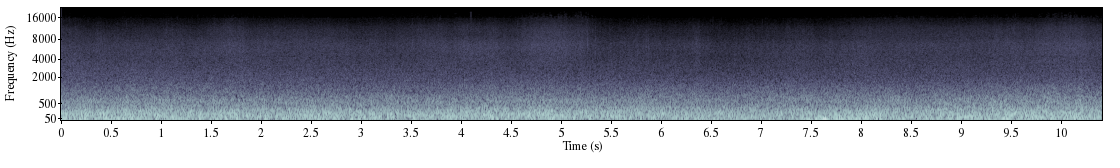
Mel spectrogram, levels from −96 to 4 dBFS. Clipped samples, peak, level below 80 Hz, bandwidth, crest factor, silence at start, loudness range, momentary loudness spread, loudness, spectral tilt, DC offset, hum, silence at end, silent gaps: under 0.1%; -10 dBFS; -28 dBFS; 13.5 kHz; 12 dB; 0 s; 1 LU; 3 LU; -24 LUFS; -8 dB/octave; under 0.1%; none; 0 s; none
